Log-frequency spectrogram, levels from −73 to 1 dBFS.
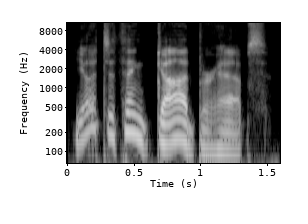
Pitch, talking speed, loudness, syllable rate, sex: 140 Hz, 225 wpm, -19 LUFS, 4.8 syllables/s, male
